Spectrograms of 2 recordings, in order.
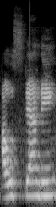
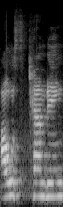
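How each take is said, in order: First: "outstanding" as "aus-tanding", unaspirated t; correct pronunciation. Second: "outstanding" as "aus-thanding", aspirated t; wrong pronunciation. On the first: Teacher telling students what we say, correct pronunciation. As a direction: say "outstanding" with a plain ট. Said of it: "এখানে আসলে আমরা বলছি". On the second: Teacher showing how we are not saying it, mispronounced. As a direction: puff the t in "outstanding", like ঠ. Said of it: "এভাবে আমরা বলছি না". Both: Shown as a demonstration.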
